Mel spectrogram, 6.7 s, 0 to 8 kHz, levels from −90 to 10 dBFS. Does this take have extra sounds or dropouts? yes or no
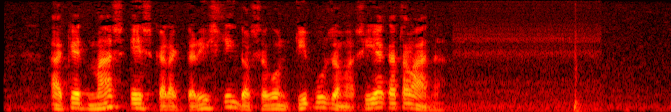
yes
